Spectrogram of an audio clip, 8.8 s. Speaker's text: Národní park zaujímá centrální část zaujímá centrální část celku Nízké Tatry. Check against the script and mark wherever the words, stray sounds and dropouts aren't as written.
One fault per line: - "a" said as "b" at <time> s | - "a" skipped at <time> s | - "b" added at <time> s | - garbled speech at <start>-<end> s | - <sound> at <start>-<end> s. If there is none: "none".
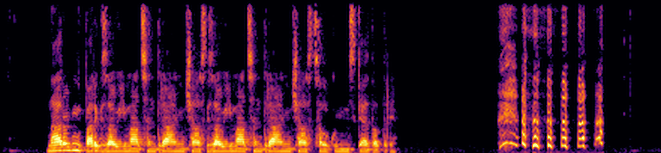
- laugh at 6.6-8.1 s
